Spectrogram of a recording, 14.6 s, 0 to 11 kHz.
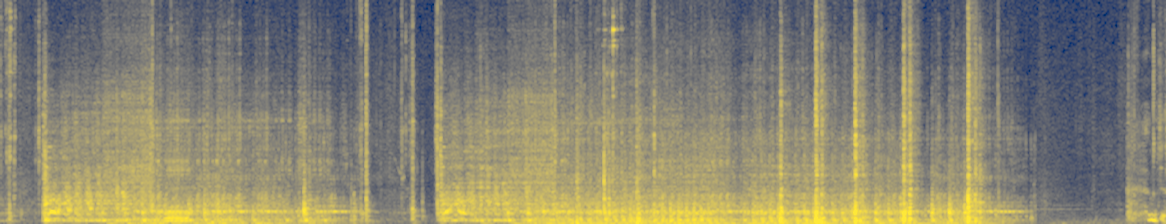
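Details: Citroën C25 camper engine, rough and misfiring especially cold, after a new distributor cap. It catches but runs lumpy and uneven, stumbling with irregular beats and near-stalls; the plug leads were fitted in the wrong order.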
